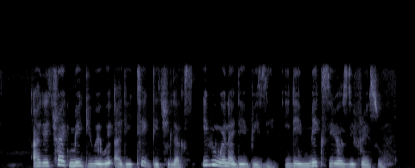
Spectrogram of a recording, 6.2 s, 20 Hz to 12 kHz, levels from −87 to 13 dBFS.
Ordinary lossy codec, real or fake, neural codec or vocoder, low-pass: none; real; none; 7.2 kHz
